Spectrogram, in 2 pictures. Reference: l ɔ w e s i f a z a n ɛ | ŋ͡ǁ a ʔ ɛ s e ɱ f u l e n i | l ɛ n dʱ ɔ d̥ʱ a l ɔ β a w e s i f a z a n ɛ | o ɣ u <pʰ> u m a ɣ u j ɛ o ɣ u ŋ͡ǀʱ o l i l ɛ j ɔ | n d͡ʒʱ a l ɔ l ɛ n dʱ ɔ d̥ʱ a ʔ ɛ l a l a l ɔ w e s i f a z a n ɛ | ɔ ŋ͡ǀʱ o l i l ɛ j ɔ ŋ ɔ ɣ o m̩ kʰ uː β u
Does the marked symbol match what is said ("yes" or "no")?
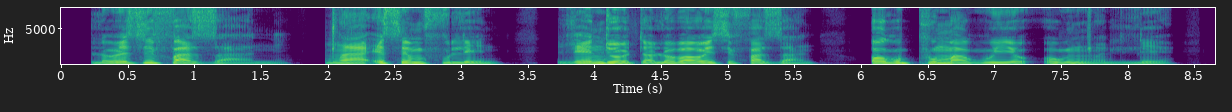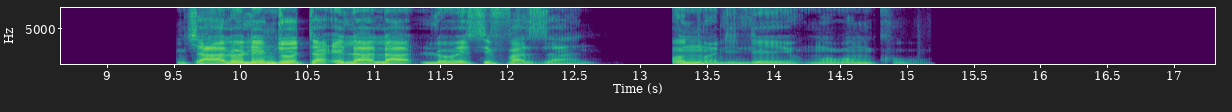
yes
